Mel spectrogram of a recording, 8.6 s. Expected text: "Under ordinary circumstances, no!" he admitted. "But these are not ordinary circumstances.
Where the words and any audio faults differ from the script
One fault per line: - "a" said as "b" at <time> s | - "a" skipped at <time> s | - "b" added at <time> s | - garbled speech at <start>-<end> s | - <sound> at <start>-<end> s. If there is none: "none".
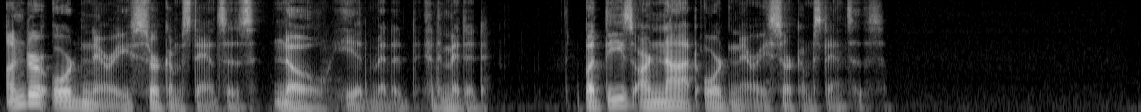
- "admitted" added at 3.2 s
